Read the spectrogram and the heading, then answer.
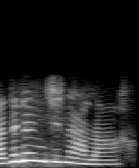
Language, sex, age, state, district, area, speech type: Tamil, female, 18-30, Tamil Nadu, Mayiladuthurai, rural, conversation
